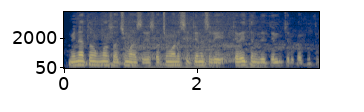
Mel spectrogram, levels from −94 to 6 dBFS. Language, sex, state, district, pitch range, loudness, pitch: Kannada, male, Karnataka, Dharwad, 125-140 Hz, -29 LUFS, 135 Hz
